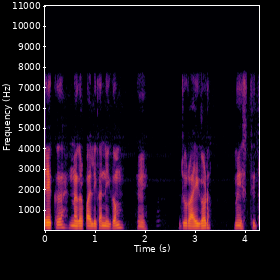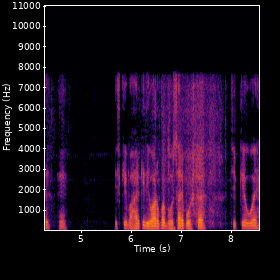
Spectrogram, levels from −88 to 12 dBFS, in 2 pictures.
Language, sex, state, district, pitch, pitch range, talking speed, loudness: Hindi, male, Chhattisgarh, Raigarh, 120 Hz, 115-130 Hz, 140 wpm, -23 LUFS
